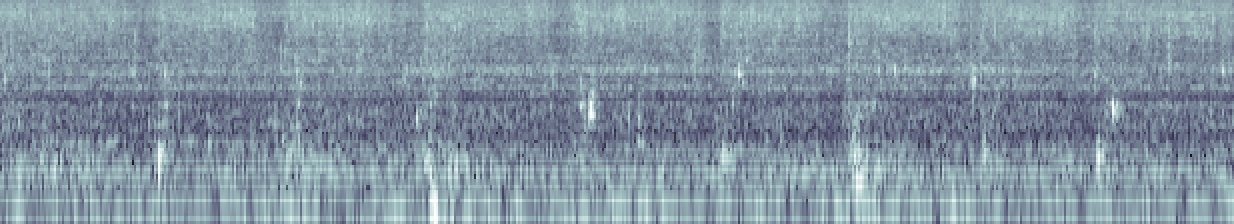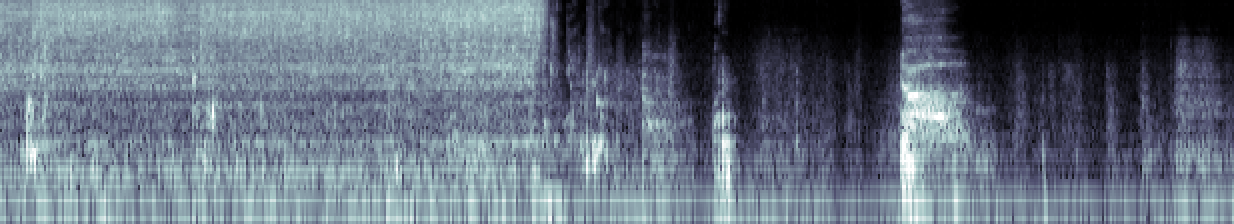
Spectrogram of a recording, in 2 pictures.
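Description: Cold tap water runs steadily into a sink for about eighteen seconds during a wet shave, a continuous close hiss with small splashes, then shuts off, leaving brief drips and a few handling noises.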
